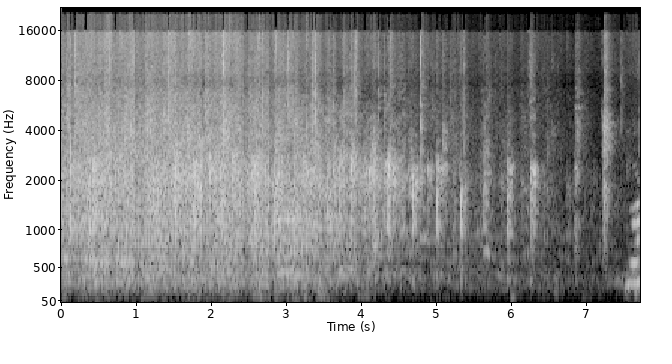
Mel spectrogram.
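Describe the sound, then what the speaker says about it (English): A spelling bee audience applauds a speller after an incorrect answer: loud, dense clapping for several seconds that thins into scattered individual claps near the end. "Let's give our speller a round of applause."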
